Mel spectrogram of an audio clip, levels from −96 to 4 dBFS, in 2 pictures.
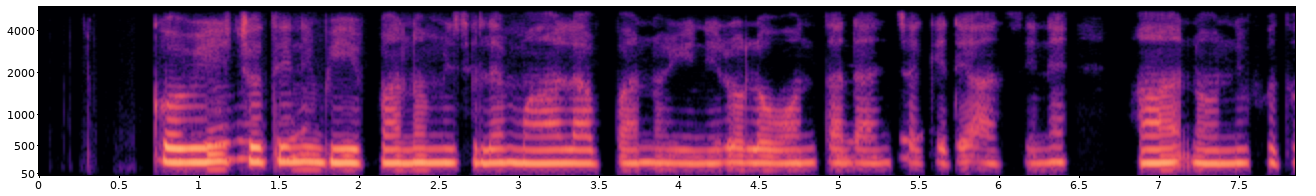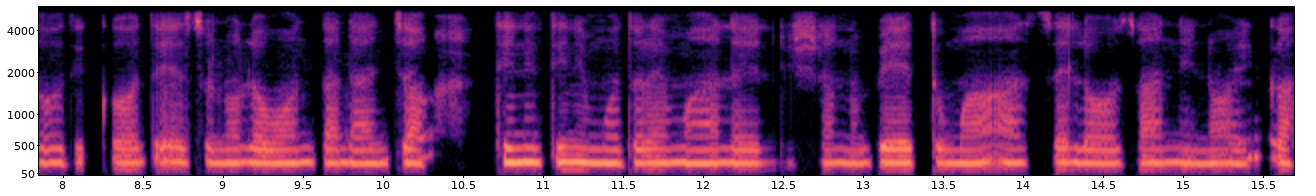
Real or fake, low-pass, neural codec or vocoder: real; 5.4 kHz; none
